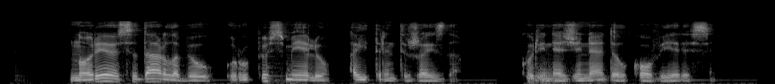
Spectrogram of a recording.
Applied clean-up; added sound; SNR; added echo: neural separator model SepFormer DNS4.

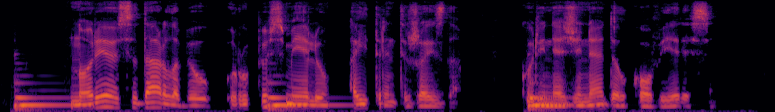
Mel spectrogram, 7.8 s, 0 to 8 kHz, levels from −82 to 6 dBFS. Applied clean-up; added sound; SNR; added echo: classical method spectral subtraction.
